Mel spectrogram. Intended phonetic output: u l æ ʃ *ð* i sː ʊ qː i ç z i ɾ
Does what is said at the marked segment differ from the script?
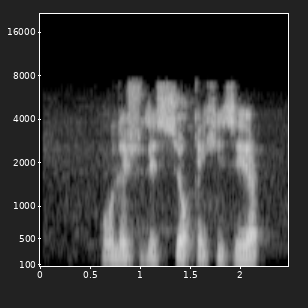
no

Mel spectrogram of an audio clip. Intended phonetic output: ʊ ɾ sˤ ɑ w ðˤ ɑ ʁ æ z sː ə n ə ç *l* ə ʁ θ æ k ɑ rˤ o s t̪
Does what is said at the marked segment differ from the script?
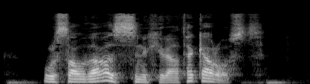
yes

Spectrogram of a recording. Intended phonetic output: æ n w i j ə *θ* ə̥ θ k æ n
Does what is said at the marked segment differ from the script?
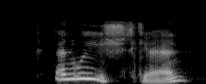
yes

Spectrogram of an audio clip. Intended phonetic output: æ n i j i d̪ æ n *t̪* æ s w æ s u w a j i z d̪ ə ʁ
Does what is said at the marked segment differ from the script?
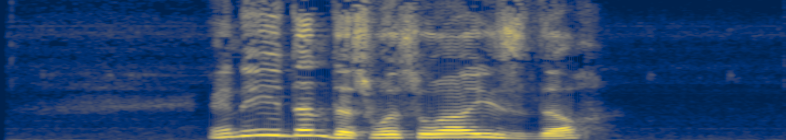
yes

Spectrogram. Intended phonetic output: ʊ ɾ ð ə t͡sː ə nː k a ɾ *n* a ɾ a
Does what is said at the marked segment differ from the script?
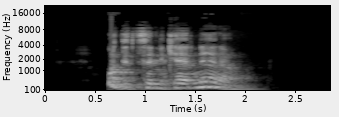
no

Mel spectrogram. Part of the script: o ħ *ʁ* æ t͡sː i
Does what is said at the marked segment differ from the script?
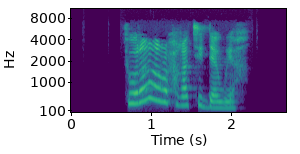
no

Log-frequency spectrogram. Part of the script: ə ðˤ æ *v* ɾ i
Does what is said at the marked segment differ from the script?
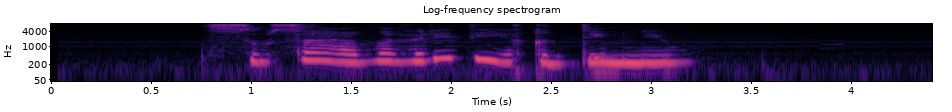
no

